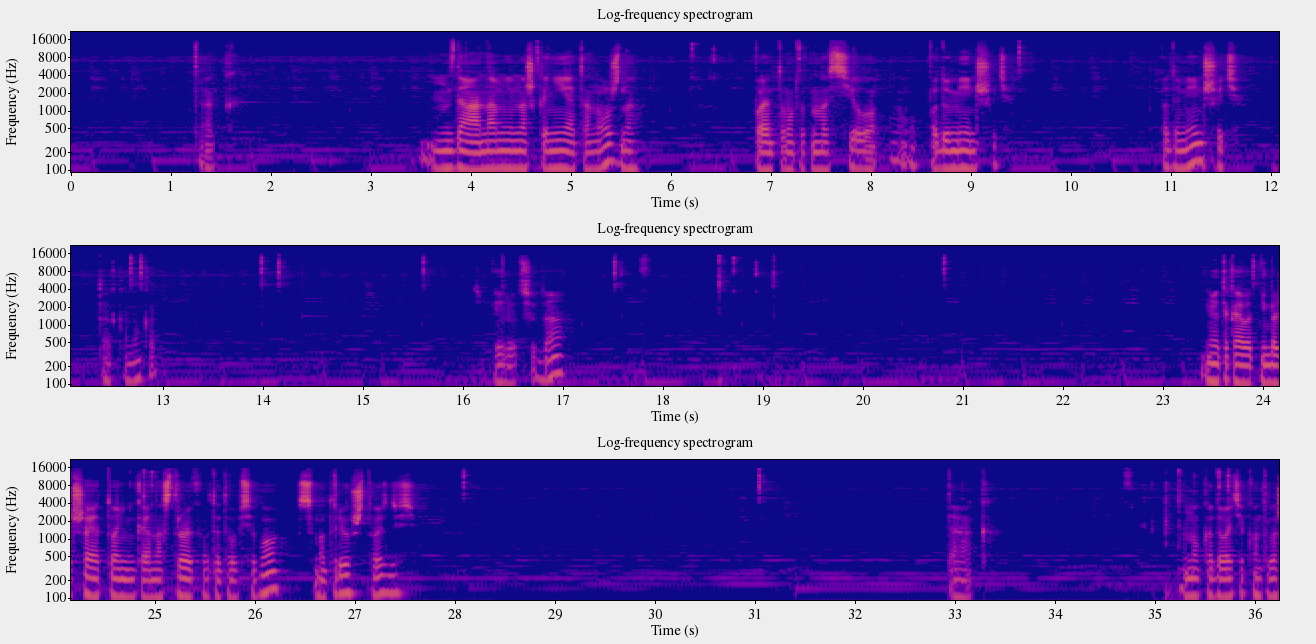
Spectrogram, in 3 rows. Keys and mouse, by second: 12.8 click, 14.0 middle click, 14.1-15.6 drag, 15.6-35.8 middle drag.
